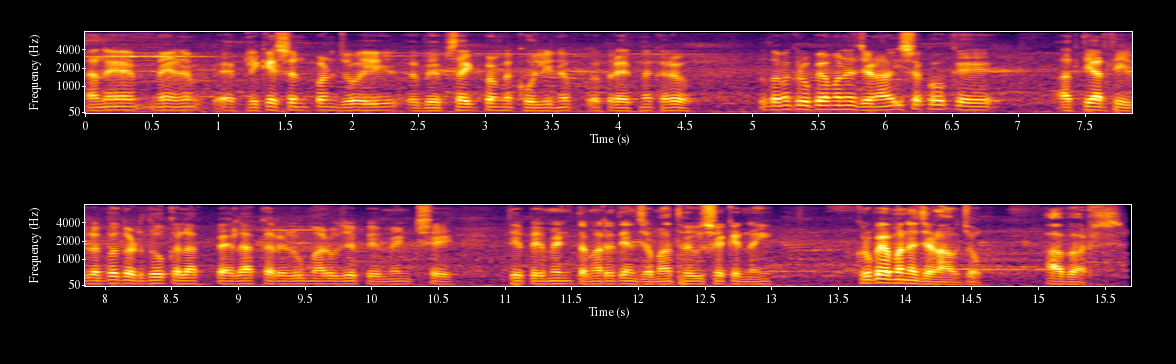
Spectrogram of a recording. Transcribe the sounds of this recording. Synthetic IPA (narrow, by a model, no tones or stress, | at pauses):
ənemẽɛplikeʃənpəɳd͡ʒoiʋebsaiʈ̚pəɳmɛ̃kʰolinepɾəjət̪nəkəɾjo | t̪ot̪əmẽkɾupjamaned͡ʒəɽ̃aʋiʃəkoke | ə̰t̪jaɾt̪ʰiləɡ̚bʱəɡəɽd̪ʱokəlak̚pɛɦlãkəɾelũmaɾũd͡ʒepemeɳʈt͡ʃʰe | t̪epemẽɳʈ̚t̪əmaɾet̪jãd͡ʒəmat̪ʰəjũt͡ʃʰekenəɦĩ | kɾupjamaned͡ʒəɽ̃a̰ʋd͡ʒo | aʋaɾ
